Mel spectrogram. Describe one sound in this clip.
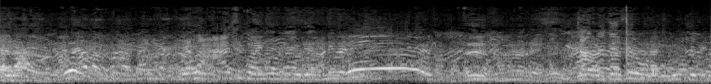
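A large crowd of men, women and children chatters and calls out close by outdoors.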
